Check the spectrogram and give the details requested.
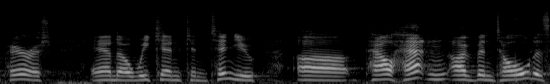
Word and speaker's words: Powhatan: Powhatan, I've been told, is how you pronounce that.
